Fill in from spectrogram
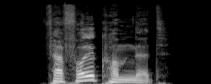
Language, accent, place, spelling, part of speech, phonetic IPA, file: German, Germany, Berlin, vervollkommnet, verb, [fɛɐ̯ˈfɔlˌkɔmnət], De-vervollkommnet.ogg
- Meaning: inflection of vervollkommnen: 1. third-person singular present 2. second-person plural present 3. plural imperative 4. second-person plural subjunctive I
